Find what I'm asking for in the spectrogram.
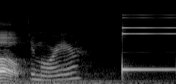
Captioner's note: bell dings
